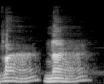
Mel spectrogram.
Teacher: The na comes from reasonably the front portion, but it is pushed up and therefore it is the nasal, and it is the nasal of the class called Murdan or head.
